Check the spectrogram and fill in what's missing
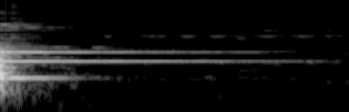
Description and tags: These are sounds made by hitting gas bottles (Helium, Nitrous Oxide, Oxygen etc) in a Hospital in Kent, England.
bottle, gas, gong, hospital, metal, percussion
